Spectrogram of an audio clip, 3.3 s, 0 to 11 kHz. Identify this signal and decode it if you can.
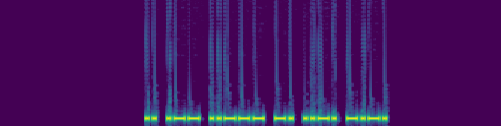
Morse code, heard as a keyed tone, about 45 wpm, 700 Hz. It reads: IW2NFC
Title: DXCC-100 Call Signs - 6 Characters - 50wpm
